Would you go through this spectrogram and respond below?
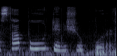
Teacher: udara dilepaskan melalui celas sempit menghasilkan bunyi gesekan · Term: frikatif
